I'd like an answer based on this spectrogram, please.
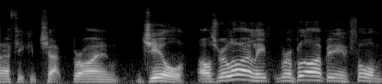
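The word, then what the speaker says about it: Bryan Gil: reliably informed me that it is in fact pronounced Brian Jill not Brian Hill so I mean I know Portugal isn't Spain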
